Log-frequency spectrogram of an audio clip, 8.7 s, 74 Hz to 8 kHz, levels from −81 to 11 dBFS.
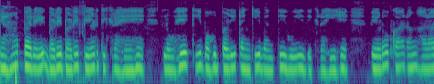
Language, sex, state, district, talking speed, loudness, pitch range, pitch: Hindi, female, Chhattisgarh, Bastar, 150 wpm, -18 LUFS, 175-195 Hz, 185 Hz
